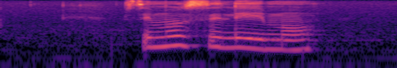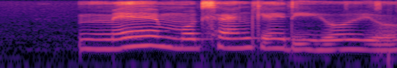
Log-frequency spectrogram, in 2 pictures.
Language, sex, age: Tswana, female, 18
